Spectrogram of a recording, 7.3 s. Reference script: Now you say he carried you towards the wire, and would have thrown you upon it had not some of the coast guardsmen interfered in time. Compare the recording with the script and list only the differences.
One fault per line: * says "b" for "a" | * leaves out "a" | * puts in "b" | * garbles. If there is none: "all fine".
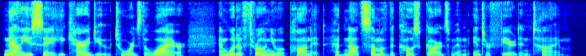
all fine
